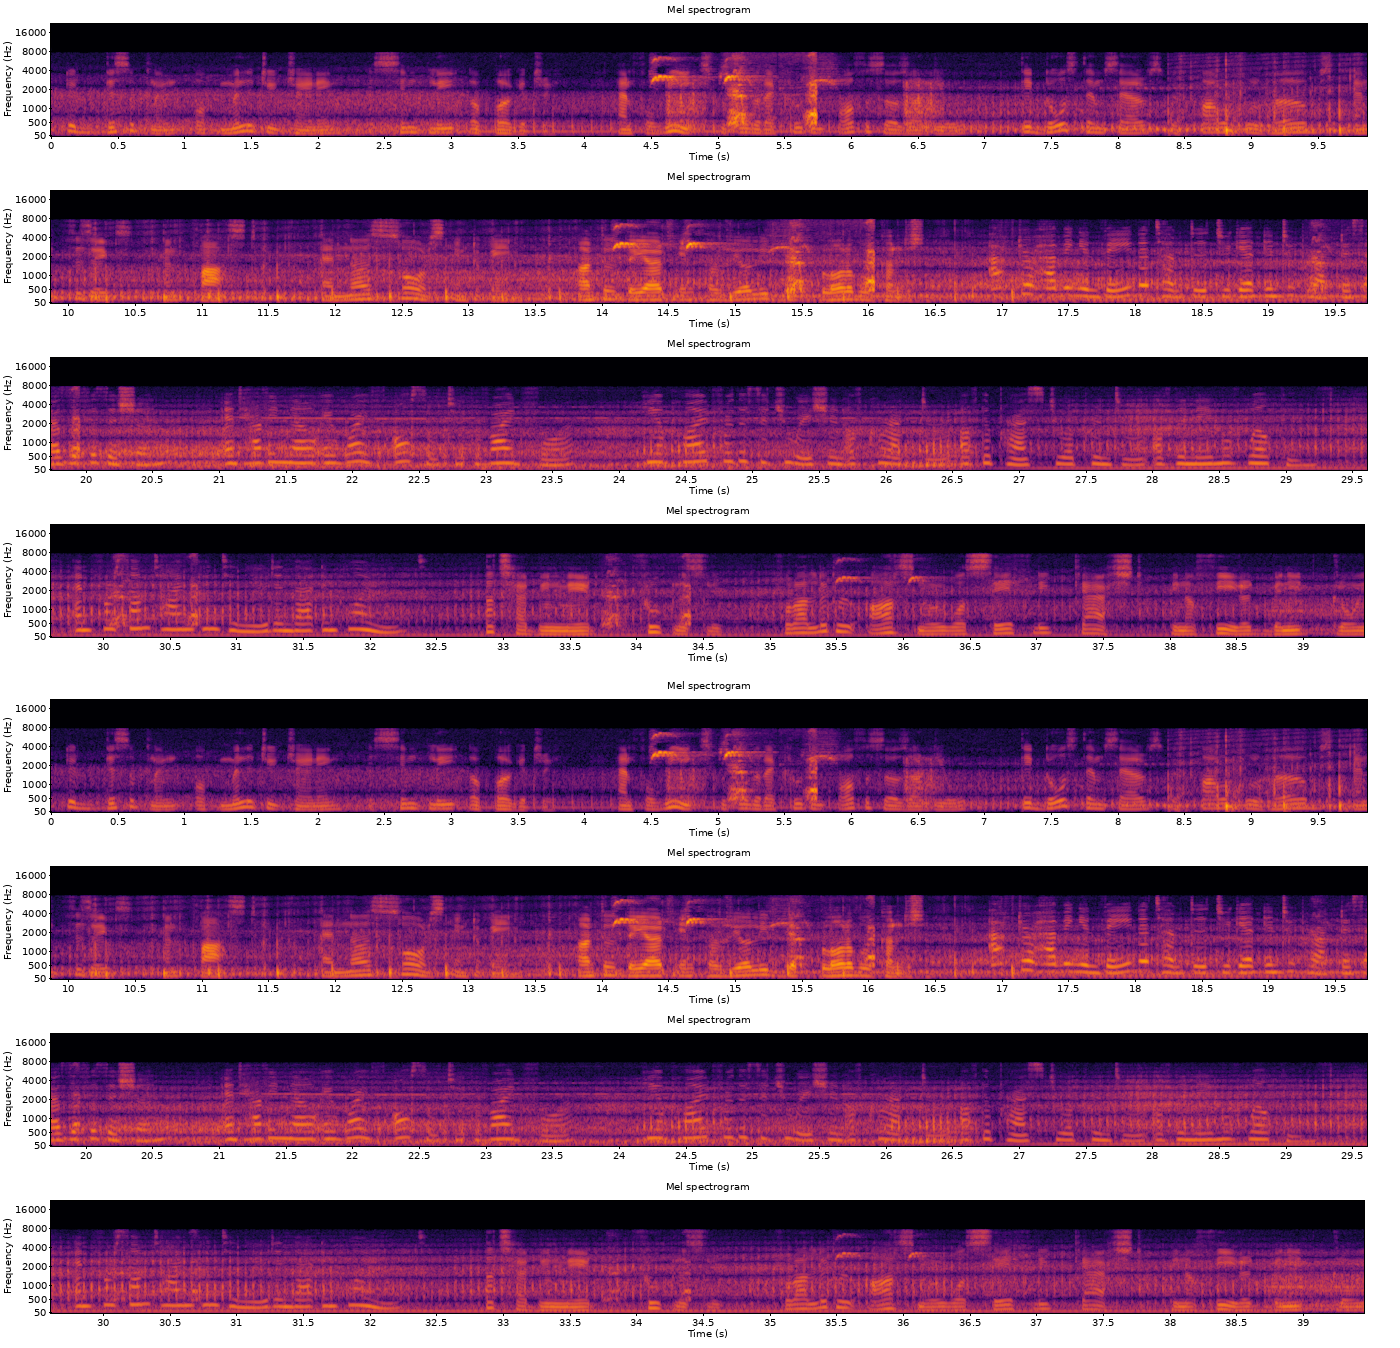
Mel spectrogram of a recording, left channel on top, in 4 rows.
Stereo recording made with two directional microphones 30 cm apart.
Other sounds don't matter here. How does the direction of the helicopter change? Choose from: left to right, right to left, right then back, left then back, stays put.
left to right.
